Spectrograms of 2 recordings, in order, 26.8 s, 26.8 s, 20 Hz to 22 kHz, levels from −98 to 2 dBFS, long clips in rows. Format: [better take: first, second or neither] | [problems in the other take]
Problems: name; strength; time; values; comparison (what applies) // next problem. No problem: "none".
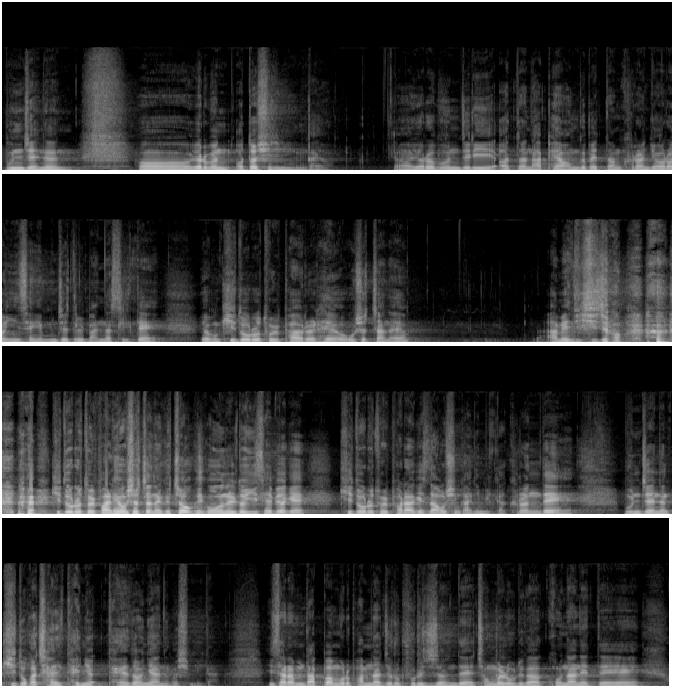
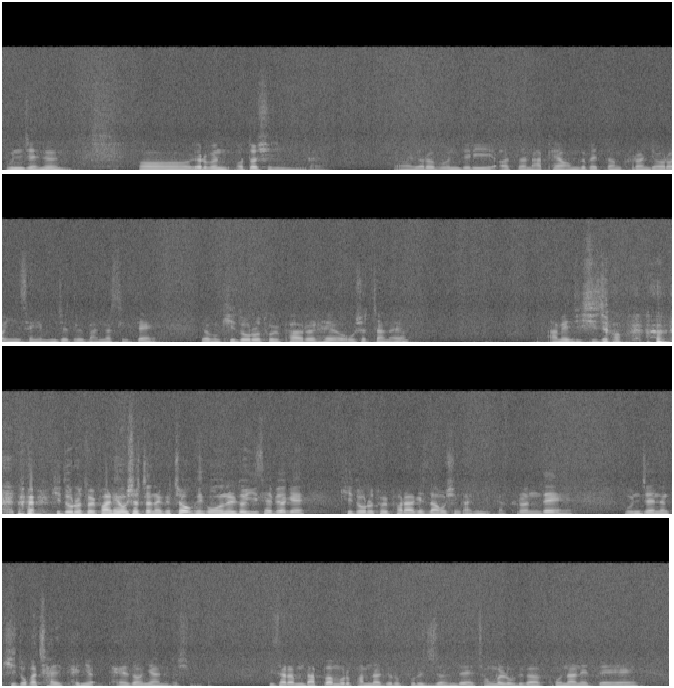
first | hiss; noticeable; throughout; 10 dB below the speech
